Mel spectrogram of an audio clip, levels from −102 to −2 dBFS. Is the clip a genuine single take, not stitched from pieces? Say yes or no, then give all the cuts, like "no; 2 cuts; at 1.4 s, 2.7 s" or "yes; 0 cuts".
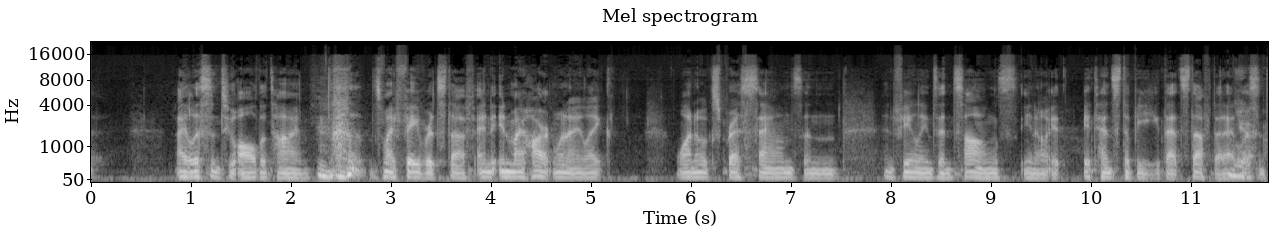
yes; 0 cuts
